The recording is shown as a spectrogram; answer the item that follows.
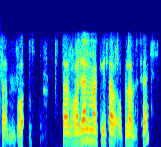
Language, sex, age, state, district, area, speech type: Maithili, male, 30-45, Bihar, Saharsa, urban, conversation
